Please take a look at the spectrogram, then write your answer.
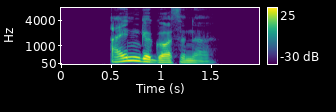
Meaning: inflection of eingegossen: 1. strong/mixed nominative/accusative feminine singular 2. strong nominative/accusative plural 3. weak nominative all-gender singular
- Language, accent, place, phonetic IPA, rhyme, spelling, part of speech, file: German, Germany, Berlin, [ˈaɪ̯nɡəˌɡɔsənə], -aɪ̯nɡəɡɔsənə, eingegossene, adjective, De-eingegossene.ogg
